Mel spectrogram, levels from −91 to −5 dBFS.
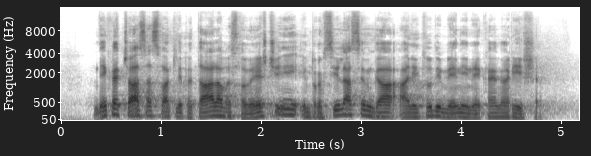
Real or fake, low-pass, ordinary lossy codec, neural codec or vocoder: fake; 14.4 kHz; AAC, 96 kbps; codec, 44.1 kHz, 7.8 kbps, Pupu-Codec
